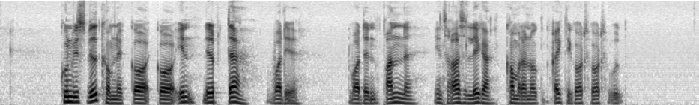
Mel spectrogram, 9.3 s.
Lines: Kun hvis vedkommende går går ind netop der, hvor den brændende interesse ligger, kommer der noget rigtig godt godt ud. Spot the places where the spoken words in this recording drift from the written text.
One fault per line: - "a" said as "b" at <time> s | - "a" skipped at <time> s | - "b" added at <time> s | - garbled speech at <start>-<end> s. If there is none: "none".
none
